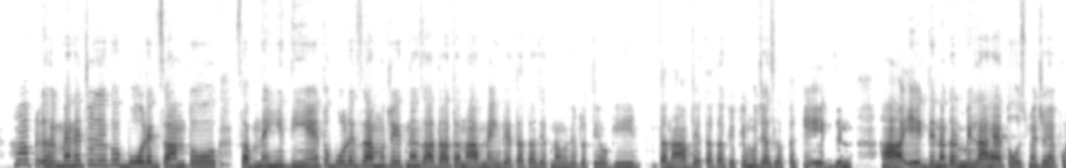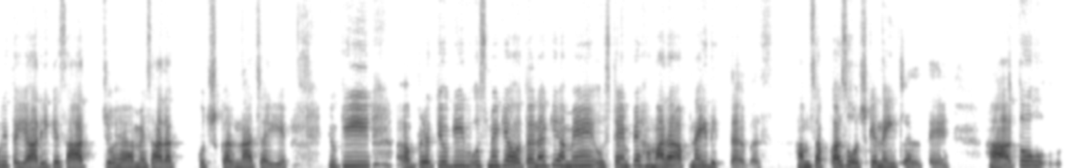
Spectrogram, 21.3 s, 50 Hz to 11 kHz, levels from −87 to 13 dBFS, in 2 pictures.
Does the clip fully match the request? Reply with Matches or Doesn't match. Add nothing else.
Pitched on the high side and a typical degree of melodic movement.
Matches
